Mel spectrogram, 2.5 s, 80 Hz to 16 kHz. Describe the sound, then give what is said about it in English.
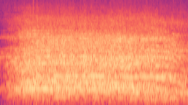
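An audience votes on Sheila Hancock's challenge about a 99% meat sausage, bursting into loud, sustained cheering and shouting for her that swells quickly and holds steady, with a couple of boos mixed in among the cheers. “Thank you for those two boos at the end. The cheers have it, a 99% meat sausage.”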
